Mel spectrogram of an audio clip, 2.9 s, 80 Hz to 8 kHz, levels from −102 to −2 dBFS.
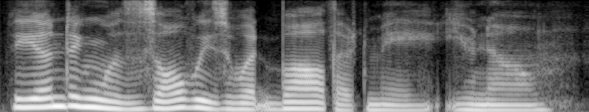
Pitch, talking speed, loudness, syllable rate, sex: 170 Hz, 185 wpm, -15 LUFS, 4.9 syllables/s, female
